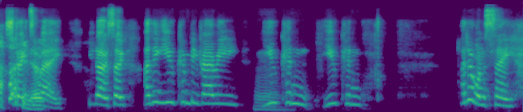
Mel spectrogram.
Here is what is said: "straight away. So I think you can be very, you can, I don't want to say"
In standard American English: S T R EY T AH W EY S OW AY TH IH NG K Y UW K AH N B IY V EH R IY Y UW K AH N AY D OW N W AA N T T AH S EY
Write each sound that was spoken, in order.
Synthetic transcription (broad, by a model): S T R EY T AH W EY S OW AY TH IH NG K Y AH K AH N B IY V EH R IY Y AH K AH N AY D OW N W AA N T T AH S EY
